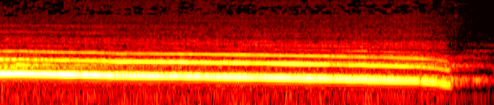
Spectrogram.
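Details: A single drawn-out wolf howl, a clear tone that slowly slides downward in pitch over about four seconds, then breaks off abruptly.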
